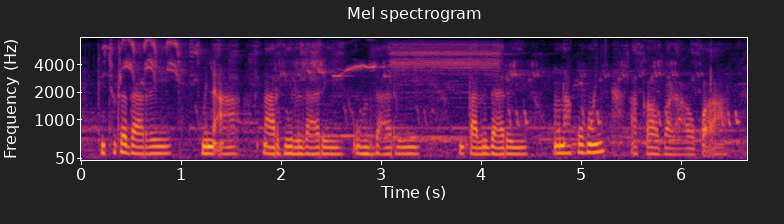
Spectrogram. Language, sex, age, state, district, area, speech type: Santali, female, 18-30, West Bengal, Malda, rural, spontaneous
